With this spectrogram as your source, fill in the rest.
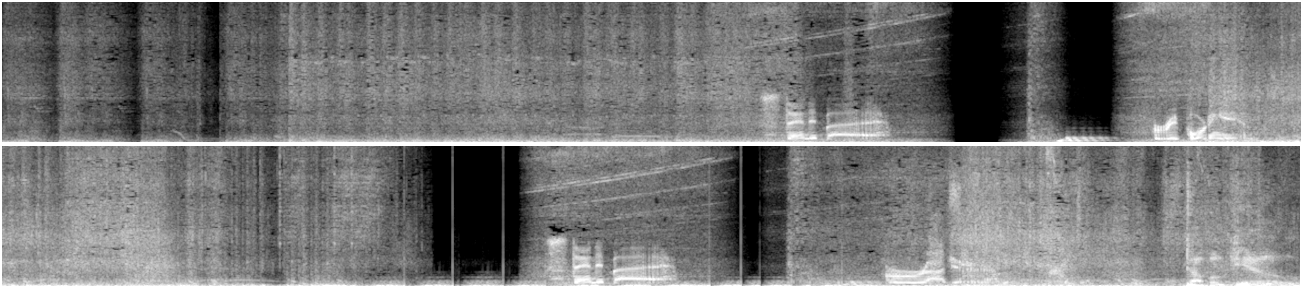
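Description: Guns fire in short bursts during a battle.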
